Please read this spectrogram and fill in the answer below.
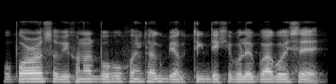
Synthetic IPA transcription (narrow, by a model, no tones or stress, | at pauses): upɔɹɔɹsobikʰɔnɔt̚boɦuxɔŋkʰɔkbjɔktik̚dekʰibɔlojpʊaɡojsɛ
